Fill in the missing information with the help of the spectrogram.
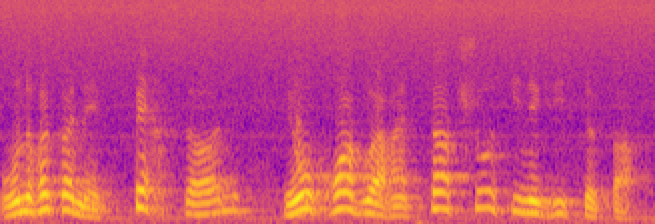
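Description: A bossy older boy, wary and stern, as a man reading a storybook puts him on. The pitch sits well above the reader's own. The audio is narrow and phone-like. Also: big pitch swings, a little slow. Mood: scornful. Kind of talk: storybook narration.

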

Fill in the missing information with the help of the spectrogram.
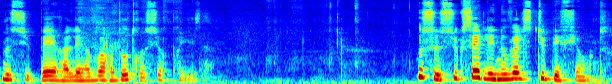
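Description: Woman reading a storybook in a mellow voice. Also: medium pitch, unhurried. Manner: steady, expressive reading. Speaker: narrator.

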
